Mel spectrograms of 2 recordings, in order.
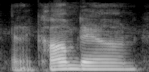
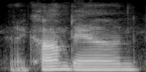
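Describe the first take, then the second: No difference in how they are said.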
